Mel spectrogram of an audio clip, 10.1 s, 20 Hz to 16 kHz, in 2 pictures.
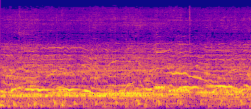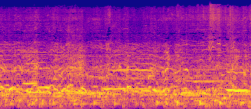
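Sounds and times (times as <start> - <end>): crowd chatter: 0.0 - 10.0
crowd singing: 0.0 - 10.0
music: 0.0 - 10.0.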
